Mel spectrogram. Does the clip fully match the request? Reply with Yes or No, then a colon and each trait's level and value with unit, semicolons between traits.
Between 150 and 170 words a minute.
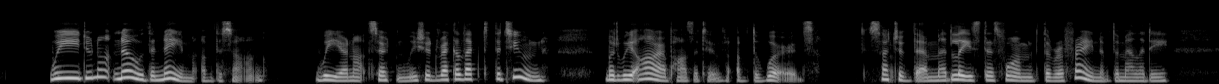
No: average, 180 wpm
